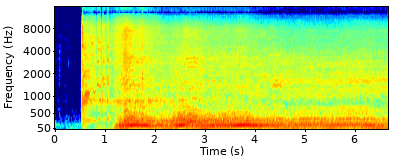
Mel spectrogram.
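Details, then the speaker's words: Lexus 1UZ V8 swapped into YN61 Hilux Surf with R151 gearbox and external fuel pump, first official startup, throttle unadjusted so revved by hand: catches quickly, revs and settles to deep even burble; healthy. "Here we go. The the first official startup. Um, excuse me for a minute. I haven't adjusted the throttle, so I'm going to have to do it manually."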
